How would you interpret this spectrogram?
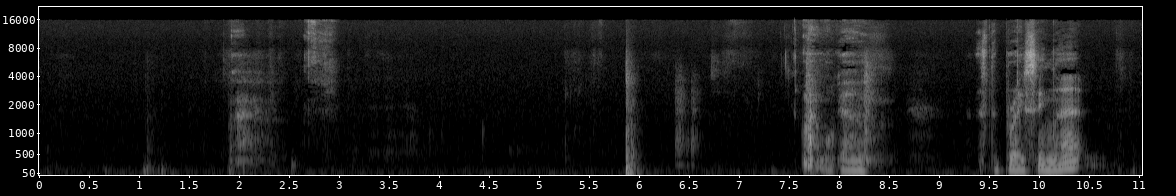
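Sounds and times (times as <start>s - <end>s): object knocked on wooden worktop: 5.8s - 6.6s.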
